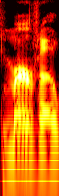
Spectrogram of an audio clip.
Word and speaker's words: Mervo: And then he introduces himself as Mervo, which rhymes with Pervo.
